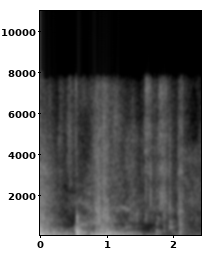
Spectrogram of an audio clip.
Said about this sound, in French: Une porte coup de poing. Ça s'ouvre comme ça, on met un grand coup de poing.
